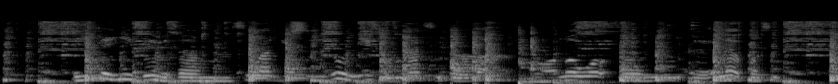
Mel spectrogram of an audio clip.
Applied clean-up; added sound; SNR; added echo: classical method log-MMSE.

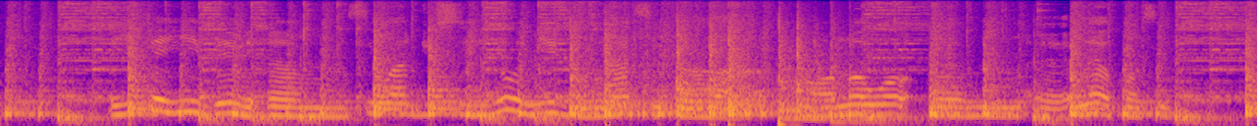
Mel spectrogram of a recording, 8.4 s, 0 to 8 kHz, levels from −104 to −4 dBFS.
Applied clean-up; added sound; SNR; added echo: none; Drum kit; -1 dB; none.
